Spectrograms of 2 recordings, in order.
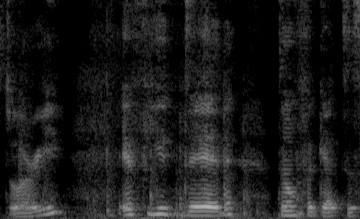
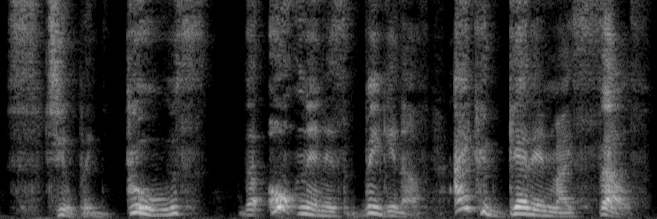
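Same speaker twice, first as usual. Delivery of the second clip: hissed, then loud mocking witch voice; scornful witch; 2 semitones higher, 8 dB louder than usual. A narrator's reading. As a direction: snap at the girl like a sneering witch. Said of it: "The witch cackled".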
